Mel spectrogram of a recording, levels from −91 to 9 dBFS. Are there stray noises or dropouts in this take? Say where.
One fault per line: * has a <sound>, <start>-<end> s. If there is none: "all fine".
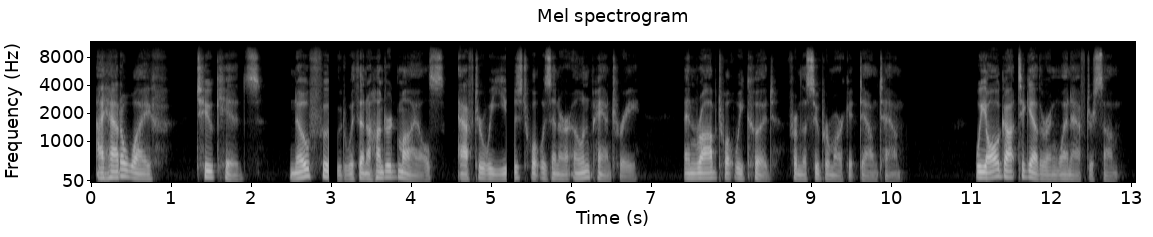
* has a dropout, 3.0-3.1 s
* has a dropout, 5.2-5.3 s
